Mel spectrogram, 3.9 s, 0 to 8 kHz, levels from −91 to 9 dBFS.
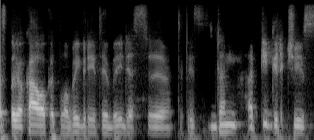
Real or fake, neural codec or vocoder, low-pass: fake; codec, 16 kHz, 1 kbps, X-Codec, HuBERT features, trained on balanced general audio; 7.2 kHz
